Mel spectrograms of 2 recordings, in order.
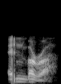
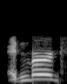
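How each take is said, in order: First: The ending does not sound like Pittsburgh's. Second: The ending sounds like the end of Pittsburgh. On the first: The speaker is a local. The speaker calls it right. "to sound like a local" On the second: The speaker is a tourist. The speaker calls it wrong. "similar to the way we pronounce Pittsburgh"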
